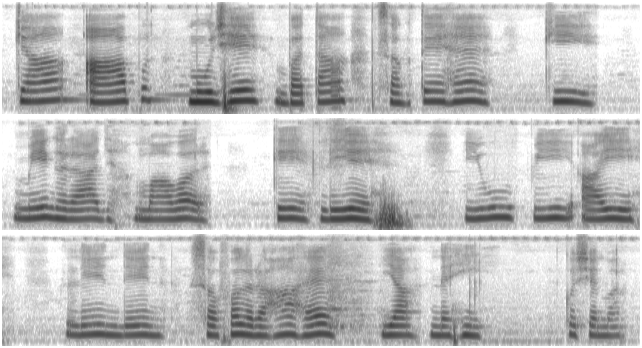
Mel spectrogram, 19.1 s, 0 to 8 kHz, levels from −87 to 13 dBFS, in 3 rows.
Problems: low volume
